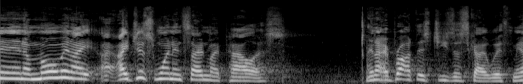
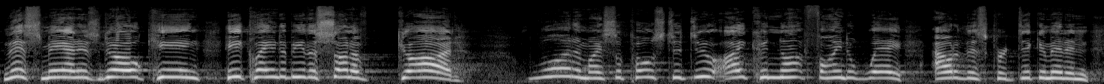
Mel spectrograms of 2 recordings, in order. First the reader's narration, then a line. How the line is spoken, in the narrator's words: They cried out again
